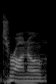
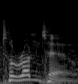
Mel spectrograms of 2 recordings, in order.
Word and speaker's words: Toronto: It would be a long long road to Masters Toronto for either of these team. How pronouncing the T at the end there.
